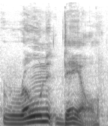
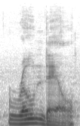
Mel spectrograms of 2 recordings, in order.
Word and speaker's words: Hröndaayl: this for your convenience his name is pronounced rhone dale roandale roandale okay let me ask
